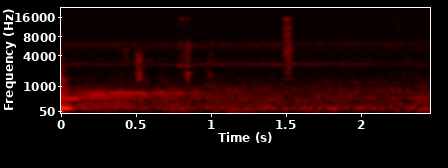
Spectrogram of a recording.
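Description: Near silence: faint steady insect chirring in the background, with a few soft clicks from handling a small card wallet, about half a second, just under a second and a second and a half in.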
